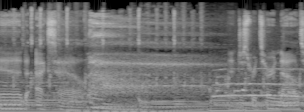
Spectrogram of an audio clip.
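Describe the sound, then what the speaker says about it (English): A long, slow exhale during a guided breathing exercise, soft and airy, carried under background music. "And exhale."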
